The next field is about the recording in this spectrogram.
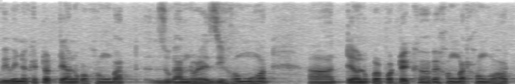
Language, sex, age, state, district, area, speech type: Assamese, male, 30-45, Assam, Majuli, urban, spontaneous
